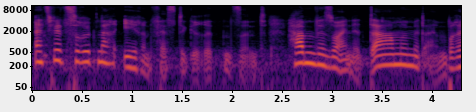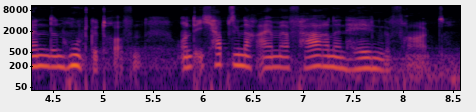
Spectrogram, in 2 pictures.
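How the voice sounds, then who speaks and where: A woman's voice: medium pitch, animated, moderate pace, slight background noise, lightly acted. A woman acting a chatty, vain, organizing adventurer in a comedic fantasy game audio drama. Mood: defensive.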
